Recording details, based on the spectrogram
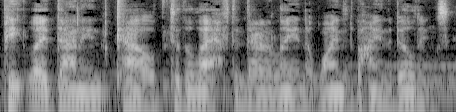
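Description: A man's voice: medium pitch, flat delivery, normal speed, music in the background. A man narrating a scripted horror audio drama.

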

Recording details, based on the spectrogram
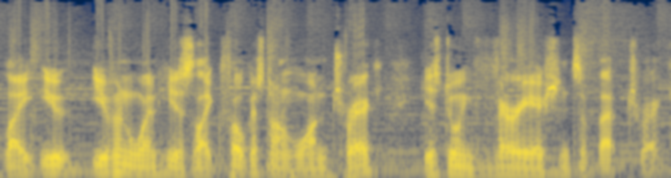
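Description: A man's voice: low-pitched, steady tone, normal speed, sharp tone. A young man giving casual commentary and banter as a co-host on a video call. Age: young adult. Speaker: co-host of a track review stream. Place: home room on a group video call. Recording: music playing behind the voice. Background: music with guitar.

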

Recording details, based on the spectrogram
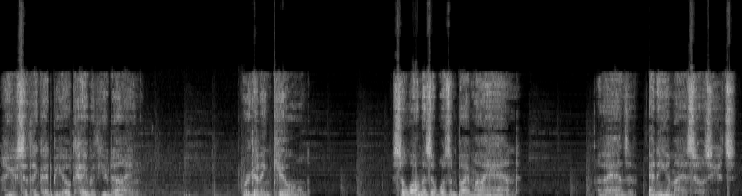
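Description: A man's voice: rumbling low, normal speed, pauses often, pushed and bright. A man playing a grim, tormented masked vigilante in a comic dub, speaking in a restrained, solemn growl. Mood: grave, tormented. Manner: restrained, solemn, brooding delivery. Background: music.

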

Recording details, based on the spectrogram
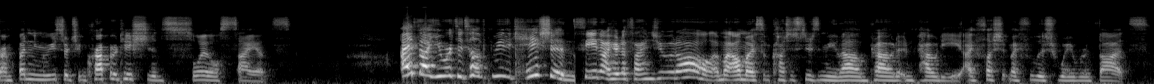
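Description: A woman's voice: mid-range voice, animated, brisk, a bit bright. A young woman reading a book aloud and mocking it with sarcastic, exasperated, theatrical commentary, recorded on a webcam in a small bedroom. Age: young adult.

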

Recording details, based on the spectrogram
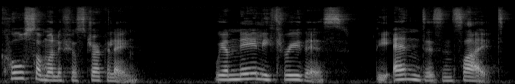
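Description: A woman's voice: mid-range voice, animated, unhurried, vocal fry. Earnest woman podcaster in audio drama played by an actress. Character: Gemma, earnest supportive woman investigative podcaster. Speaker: podcast host.

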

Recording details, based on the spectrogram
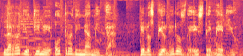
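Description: A man's voice: medium pitch, huge pitch swings, normal speed. A man with a Mexican accent reading scripted documentary narration. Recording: music bed under narration.

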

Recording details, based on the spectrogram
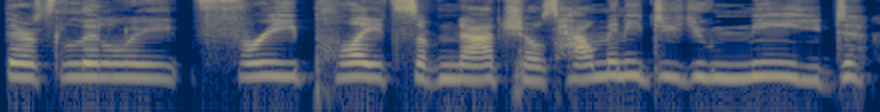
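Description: A woman's voice: mid-range voice, flat delivery, unhurried, darkish tone, dry recording, lightly acted. A woman voicing a stern, sarcastic female lieutenant who scolds and mocks her boss in a comedy roleplay. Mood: scolding.

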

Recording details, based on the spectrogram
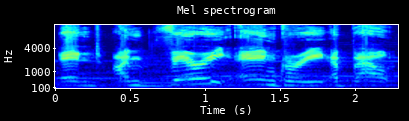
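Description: A man's voice: very high-pitched, unhurried. A man voicing an eager, earnest young cartoon character in an improvised comedy dub, music behind.

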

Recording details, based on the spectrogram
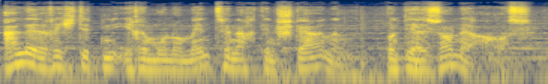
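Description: A man delivering scripted documentary narration in a measured, dramatic way, as the presenter of the film. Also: medium pitch, over music.

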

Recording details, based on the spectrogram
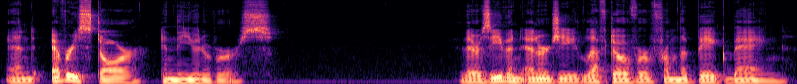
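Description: A man leading a guided meditation as instructor, speaking in measured phrases with long pauses. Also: mid-range voice.

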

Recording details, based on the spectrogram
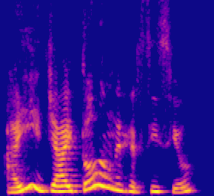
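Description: A woman's voice: on the high side, big pitch swings, normal speed. A woman in her thirties from Colombia with a Colombian accent, hosting a casual spiritual video-call conversation; she tells stories animatedly, laughs often and repeats words. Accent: Colombian Spanish. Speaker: host, astrologer. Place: home room, indoors. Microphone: video call webcam.

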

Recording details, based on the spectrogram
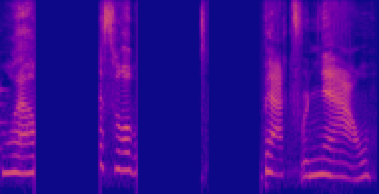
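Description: Squeaky, childlike little fairy companion. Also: female voice, very slow, background noise. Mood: curious. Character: small floating fairy companion, childlike, chatty and excitable. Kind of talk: video game voice acting.

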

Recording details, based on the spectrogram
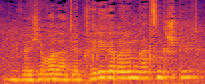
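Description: A woman's voice: fairly high pitch, racing, darkish tone, slight background noise, close to an everyday voice. A woman playing an anxious, indignant survivor in a radio drama, urgent and questioning. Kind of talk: German radio drama acting.

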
